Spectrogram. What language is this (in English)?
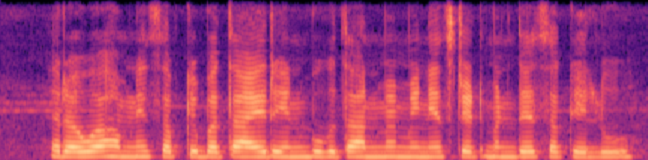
Magahi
